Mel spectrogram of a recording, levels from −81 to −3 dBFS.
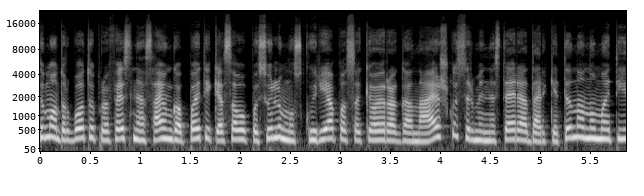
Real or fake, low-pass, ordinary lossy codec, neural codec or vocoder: fake; 19.8 kHz; Opus, 64 kbps; autoencoder, 48 kHz, 128 numbers a frame, DAC-VAE, trained on Japanese speech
